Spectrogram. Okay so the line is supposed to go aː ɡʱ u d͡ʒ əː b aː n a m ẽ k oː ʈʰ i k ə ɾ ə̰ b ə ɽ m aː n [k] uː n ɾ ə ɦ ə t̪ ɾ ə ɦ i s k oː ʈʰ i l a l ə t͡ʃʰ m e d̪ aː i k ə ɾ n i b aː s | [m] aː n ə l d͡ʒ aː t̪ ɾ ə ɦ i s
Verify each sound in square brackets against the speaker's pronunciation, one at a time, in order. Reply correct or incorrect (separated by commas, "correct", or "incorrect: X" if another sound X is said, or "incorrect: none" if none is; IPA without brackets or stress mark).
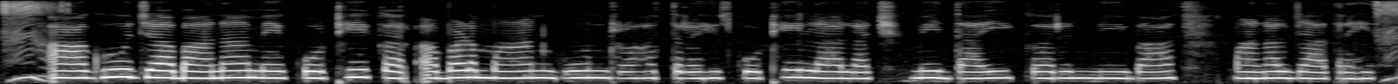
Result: incorrect: ɡ, correct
